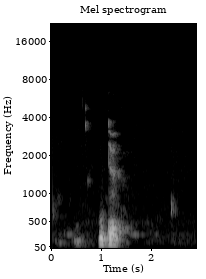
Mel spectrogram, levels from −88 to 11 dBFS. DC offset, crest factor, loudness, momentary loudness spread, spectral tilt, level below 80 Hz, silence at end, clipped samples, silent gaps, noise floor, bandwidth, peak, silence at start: under 0.1%; 24 dB; -26 LUFS; 26 LU; -10.5 dB/octave; -70 dBFS; 1.5 s; under 0.1%; none; -73 dBFS; 5 kHz; -8 dBFS; 0.5 s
